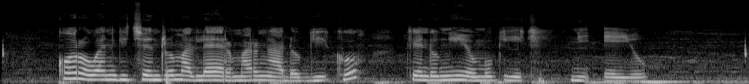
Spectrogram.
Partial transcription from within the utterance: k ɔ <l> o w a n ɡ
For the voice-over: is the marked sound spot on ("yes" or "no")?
no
